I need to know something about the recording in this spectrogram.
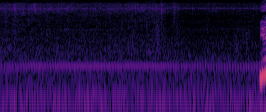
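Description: Hot water poured in a thin steady stream from a pot into a pan of sautéed cabbage and lentils, a soft even splashing that fades near the end.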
